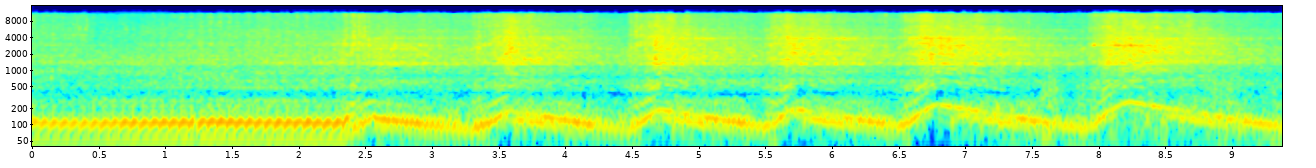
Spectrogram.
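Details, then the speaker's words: Healthy four-cylinder of a 35-year-old 1982 Kawasaki KZ1000K2 LTD, fully gone through, exhaust done up like factory, tires under 3 miles: crisp, even revs rising and falling cleanly from a smooth idle, no knocks or rattles. "This thing pulls like a freaking freight train. It's got a lot of torque."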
